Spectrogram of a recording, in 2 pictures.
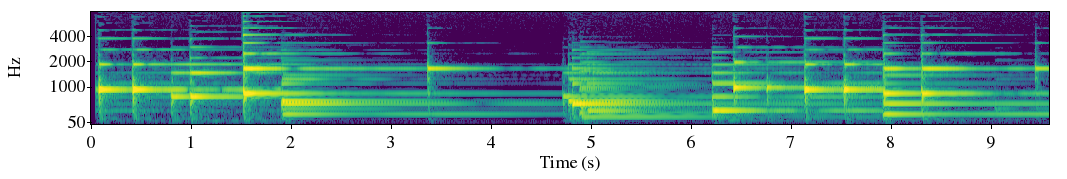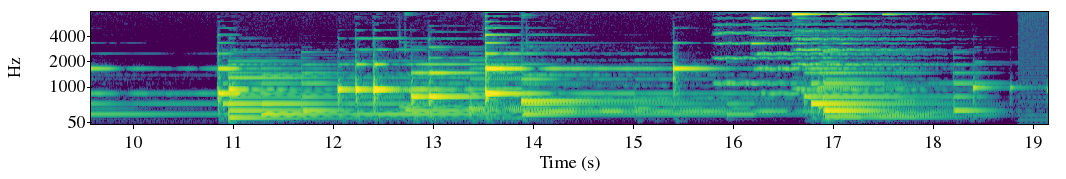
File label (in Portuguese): amantes, Voz Feminina; Telemensagem Amante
